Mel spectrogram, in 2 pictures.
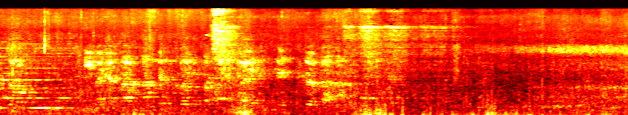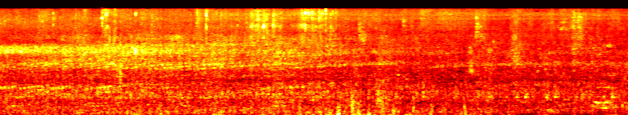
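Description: An electric train's motor hums and whines as it pulls away.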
